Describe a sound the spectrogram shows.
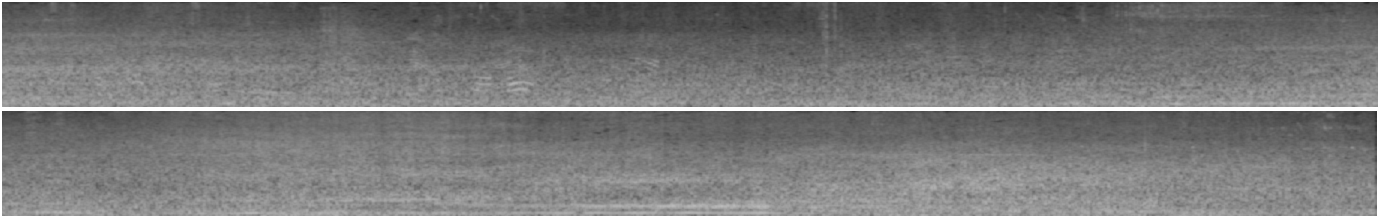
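City traffic hums steadily outdoors.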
